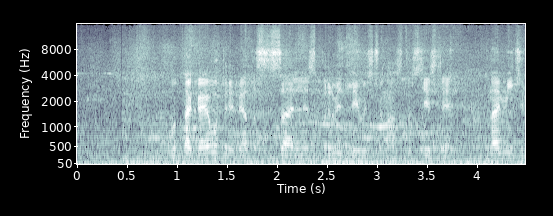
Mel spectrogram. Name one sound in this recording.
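A young man talks close to a microphone, calmly.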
